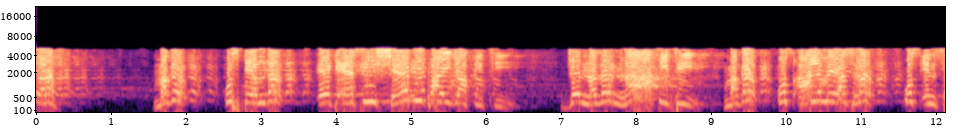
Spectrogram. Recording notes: Event: International Mawlid un Nabi Conference 2010. Place: Minar e Pakistan Lahore.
